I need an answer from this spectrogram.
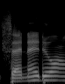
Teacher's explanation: ada satu huruf yang kita detak atau kita lantunkan, itulah dal yang merupakan qalqalah sughra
